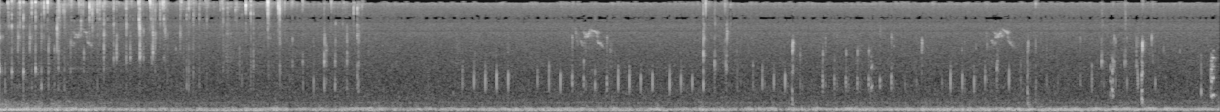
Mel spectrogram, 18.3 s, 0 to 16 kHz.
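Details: A male Netherland Dwarf rabbit born May 2019, kept in an old rural house in Japan, gulping water eagerly as if very thirsty; rapid repeated clicking swallows in runs, over a steady low hum.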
